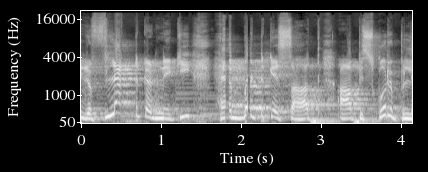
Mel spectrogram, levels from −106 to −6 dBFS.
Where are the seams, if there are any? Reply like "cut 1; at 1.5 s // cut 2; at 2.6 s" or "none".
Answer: none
